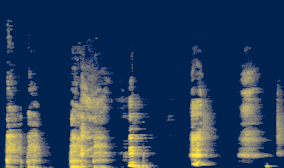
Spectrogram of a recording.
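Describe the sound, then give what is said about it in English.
A video game character coughs from poison air in a series of short, harsh coughs and throat-clearing bursts, separated by brief pauses. “He starts coughing and I'm like, he goes, is that how he coughs? Do it again.”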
